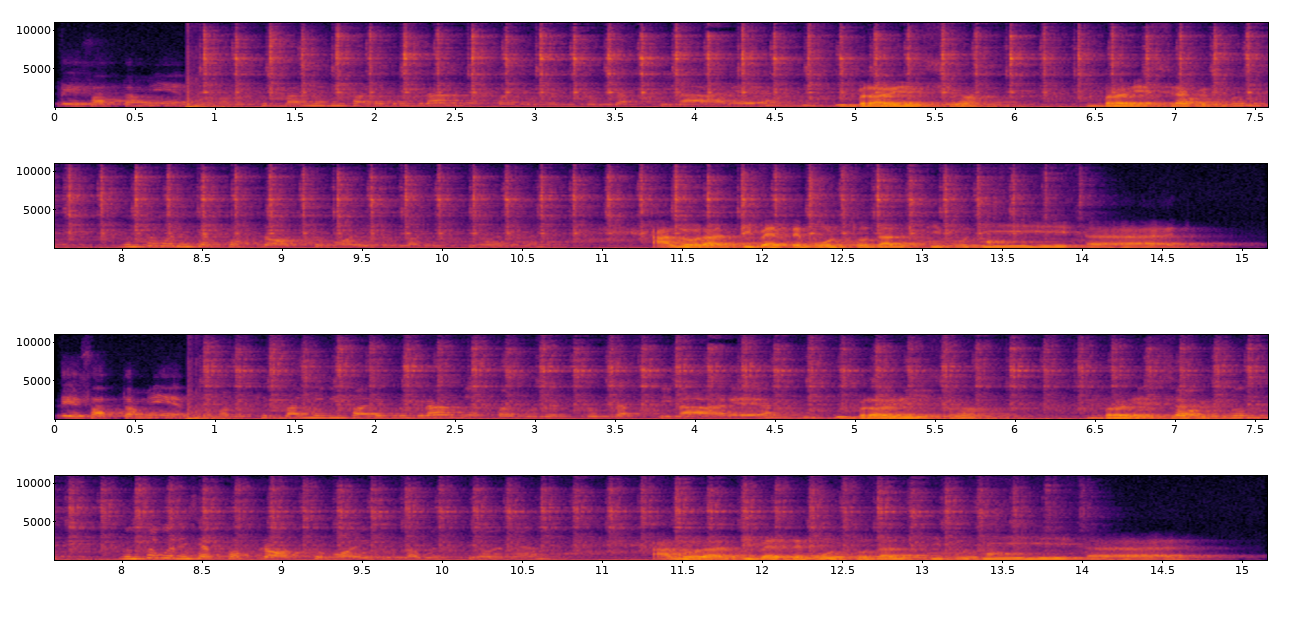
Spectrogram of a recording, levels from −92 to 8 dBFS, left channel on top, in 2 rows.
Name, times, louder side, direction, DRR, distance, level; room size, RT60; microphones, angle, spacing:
voice 1, 0.0-5.7 6.4-7.5 8.0-10.7, right 3 dB, 50° right, 7 dB, 0.5 m, -30 dB
Tick-tock, 0.8-14.0, left 2 dB, 75° left, 1.9 m, -33 dB
voice 2, 4.9-5.9 6.4-7.2 11.0-14.7, left 1 dB, 35° left, 5 dB, 0.8 m, -22 dB
9.9 x 5.3 x 4.2 m, 1.3 s
head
